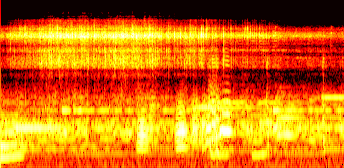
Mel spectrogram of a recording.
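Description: Background music from a children's animated story app, with held notes, a hiss above it and a short cluster of sliding sounds a little past halfway.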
